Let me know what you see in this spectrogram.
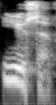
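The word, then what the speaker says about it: Yusuf: spelling of his name the Turkish spelling of his name is Yousef y u s UF Yousef spelled like the word youu y o u s o UF was the common spelling used in France while yof yet another spelling I've seen with two s's in it was the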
